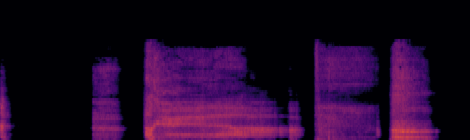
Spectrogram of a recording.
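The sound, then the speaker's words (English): Heavy breathing after exertion: several loud gasping breaths and sighs separated by silent gaps, including one long drawn-out exhale, with no talk. “Oh my God, I need to breathe!”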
